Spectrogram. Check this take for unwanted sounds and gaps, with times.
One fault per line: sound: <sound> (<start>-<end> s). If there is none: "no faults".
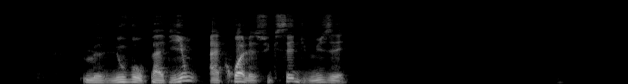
no faults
